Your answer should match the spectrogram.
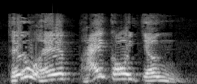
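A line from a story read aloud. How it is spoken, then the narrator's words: Loud warning shout. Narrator (Vietnamese): diệu thủ thiên sư thét to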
